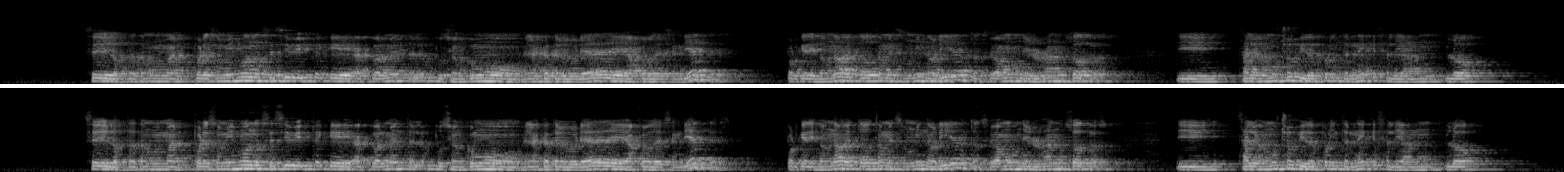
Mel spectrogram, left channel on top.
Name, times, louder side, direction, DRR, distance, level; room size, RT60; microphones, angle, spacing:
voice 1, 0.9-7.2 7.9-11.1 11.8-14.7, equal, 35° right, 1 dB, 3.9 m, -24 dB
29.0 x 10.0 x 3.5 m, 0.89 s
head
